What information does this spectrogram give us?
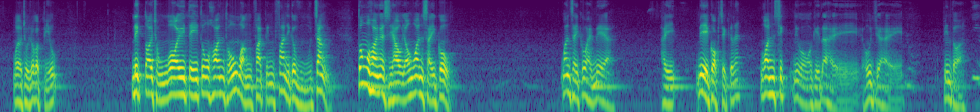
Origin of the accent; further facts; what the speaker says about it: China; 咁啊，除咗我哋中國人去印度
